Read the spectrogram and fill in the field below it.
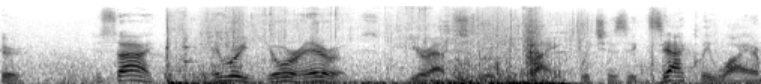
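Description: A heavy chest lid grinds open with a deep rumble.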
